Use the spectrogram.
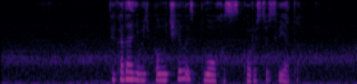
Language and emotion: Russian, neutral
